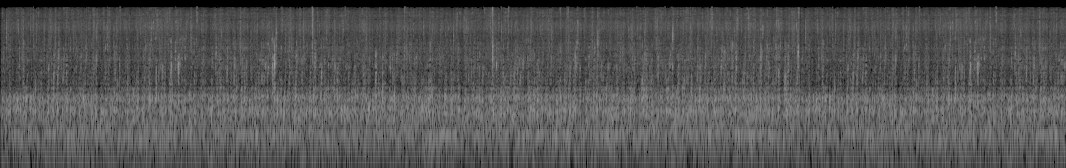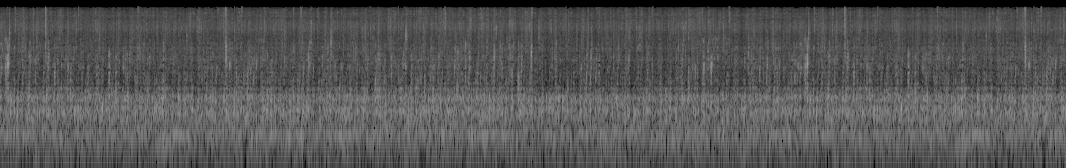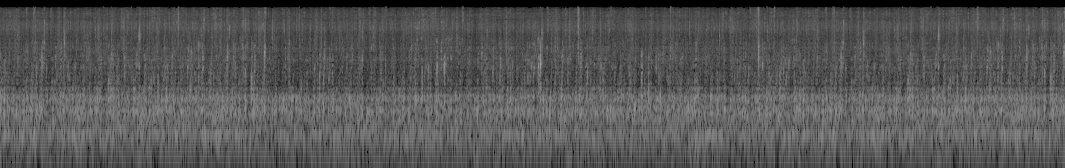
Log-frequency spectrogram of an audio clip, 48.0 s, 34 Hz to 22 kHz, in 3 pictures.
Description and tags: Boiling water
This recording is of water at boil within a kettle with the lid opened while it boils. The sound is of the water as it has begun to boil and bubbles violently.
This was recorded using the XYH-6 microphone my ZOOM H6 placed above the kettle aimed below into the open lid.
Clip Gain used during Post.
